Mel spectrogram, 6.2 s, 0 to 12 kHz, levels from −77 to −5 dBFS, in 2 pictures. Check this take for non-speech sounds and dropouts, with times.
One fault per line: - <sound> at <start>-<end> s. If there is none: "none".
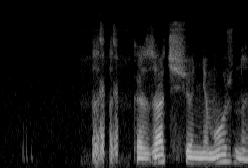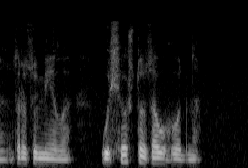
- laugh at 1.2-1.5 s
